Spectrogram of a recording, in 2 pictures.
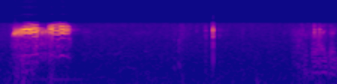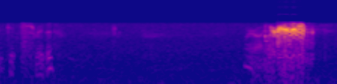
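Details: A cranky bat rescued from suburban backyard rose bushes after a loud altercation with a dog, giving two harsh, noisy screeching bursts at the start and end, with soft rustling and handling noise between.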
